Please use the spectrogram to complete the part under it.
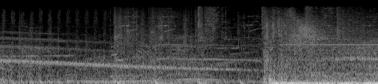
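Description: A car engine runs as a car drives away.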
